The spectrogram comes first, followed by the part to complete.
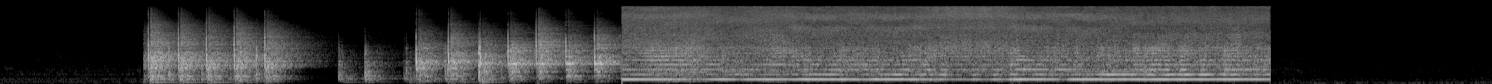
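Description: A quick run of sharp knocks or taps, about four or five a second, followed by a random orbit sander with a dust-extraction hose attached running steadily while sanding a wooden panel. The sander stops abruptly near the end.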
